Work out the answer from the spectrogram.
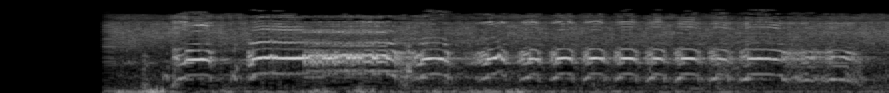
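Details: Kukuak Balenggek rooster from Minangkabau, prized for its melodious multi-level crow; after silence, a long crow of quick, evenly repeated pulsing syllables rolls on for about three seconds.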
